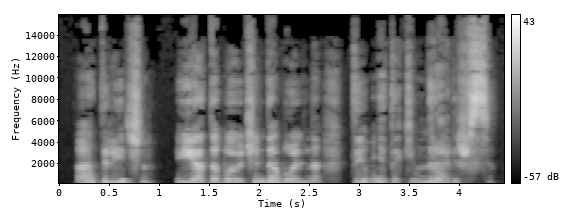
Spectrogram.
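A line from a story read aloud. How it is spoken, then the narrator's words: Purring. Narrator (Russian): продолжала мурлыкать Вика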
